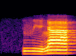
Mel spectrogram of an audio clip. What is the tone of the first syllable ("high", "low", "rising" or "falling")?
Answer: low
